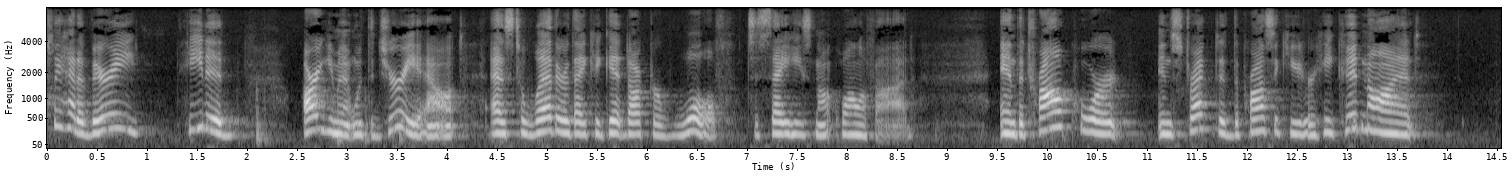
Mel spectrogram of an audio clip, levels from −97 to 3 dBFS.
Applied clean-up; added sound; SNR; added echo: none; none; none; none.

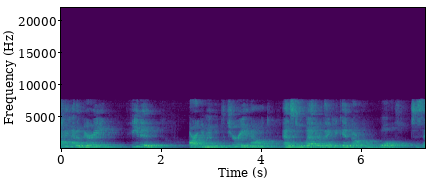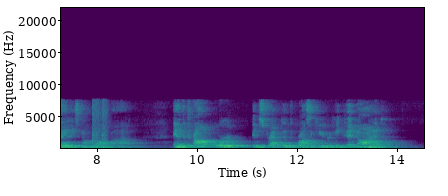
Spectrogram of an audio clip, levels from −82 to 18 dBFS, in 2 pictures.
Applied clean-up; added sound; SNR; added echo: neural separator model SepFormer DNS4.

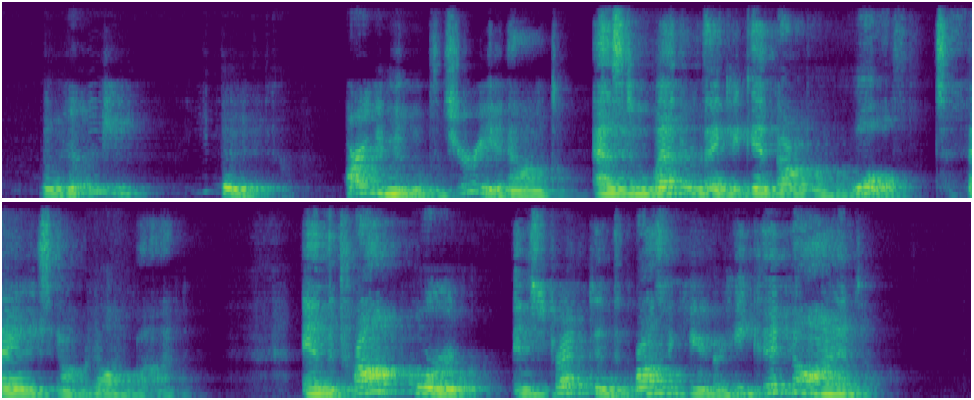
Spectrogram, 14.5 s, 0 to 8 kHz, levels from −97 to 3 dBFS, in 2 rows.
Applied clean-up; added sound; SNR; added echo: neural mask model DeepFilterNet 3.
